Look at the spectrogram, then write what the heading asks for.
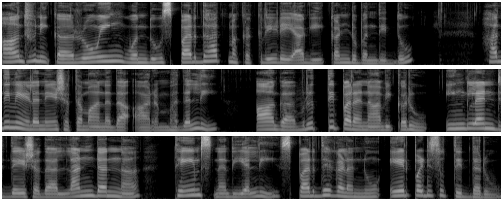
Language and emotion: Kannada, neutral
